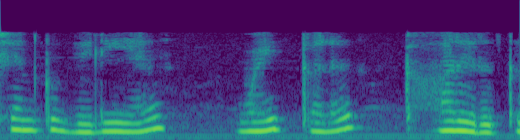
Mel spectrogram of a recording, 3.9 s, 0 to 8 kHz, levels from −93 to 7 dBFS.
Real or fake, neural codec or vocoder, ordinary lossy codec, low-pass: real; none; AAC, 16 kbps; 7.2 kHz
